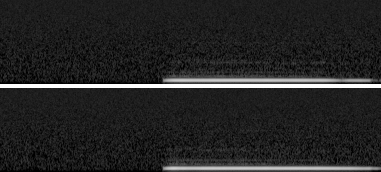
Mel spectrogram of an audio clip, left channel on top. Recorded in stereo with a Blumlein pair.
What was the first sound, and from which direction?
A pop, 5° right.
